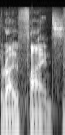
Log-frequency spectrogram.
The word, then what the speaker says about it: Ralph Fiennes: Den spricht man doch nicht Ralph Fiennes aus. Hat mich über die lustig gemacht. Turns out, äh, Ralph Fiennes heißt der Mann nicht. Der heißt Ralph Fiennes.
